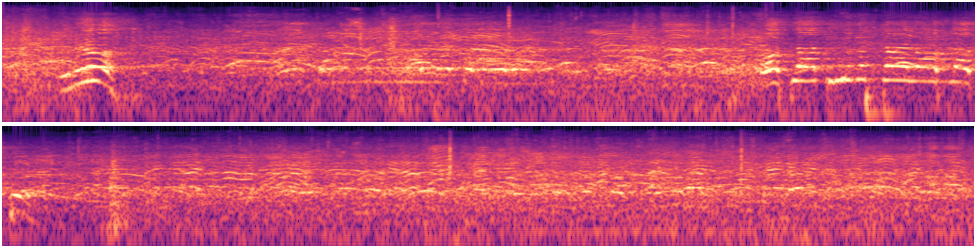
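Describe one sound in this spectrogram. A large outdoor crowd of men chatters and shouts.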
